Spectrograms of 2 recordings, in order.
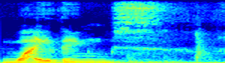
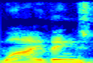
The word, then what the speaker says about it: Withings: Anyway, the first, a large-scale study carried out by Withings, I think that's how you pronounce it, Withings, W-I-T-H-I-N-G, in collaboration with the Georges Pompidou Hospital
